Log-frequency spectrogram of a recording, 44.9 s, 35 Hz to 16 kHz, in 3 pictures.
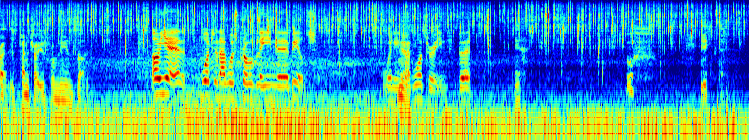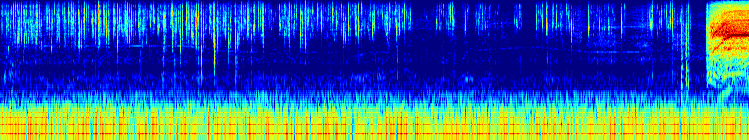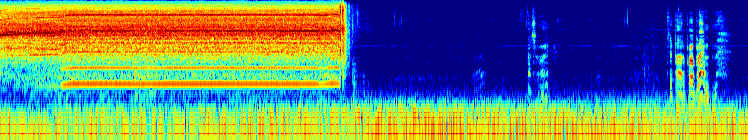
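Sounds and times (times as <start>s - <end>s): water dripping: 0.0s - 37.0s
low rumble: 0.0s - 44.9s
cordless drill whining: 29.1s - 37.0s.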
